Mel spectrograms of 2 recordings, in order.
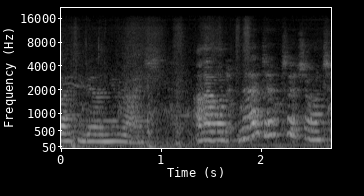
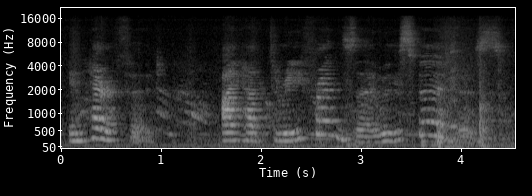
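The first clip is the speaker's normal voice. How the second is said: letter read aloud; 7 dB louder than usual. Acted. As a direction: read the letter out steadily to him.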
